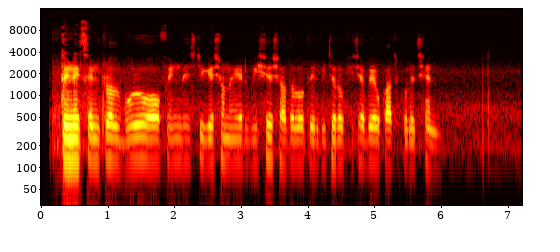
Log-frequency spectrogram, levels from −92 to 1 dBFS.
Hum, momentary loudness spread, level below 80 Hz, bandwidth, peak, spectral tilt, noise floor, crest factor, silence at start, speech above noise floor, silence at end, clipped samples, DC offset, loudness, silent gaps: none; 18 LU; -82 dBFS; 11 kHz; -2 dBFS; -6.5 dB/octave; -60 dBFS; 24 dB; 0.2 s; 34 dB; 1.3 s; under 0.1%; under 0.1%; -25 LUFS; none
